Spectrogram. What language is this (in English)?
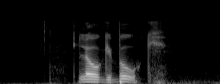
Swedish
